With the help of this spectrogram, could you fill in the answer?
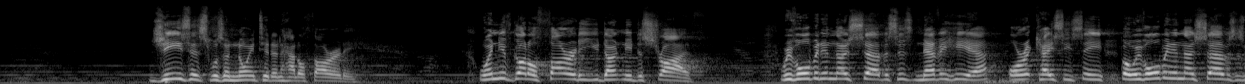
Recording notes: C3 Powerhouse. Recorded during our 9am service on Sunday, the 14th of January 2024.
